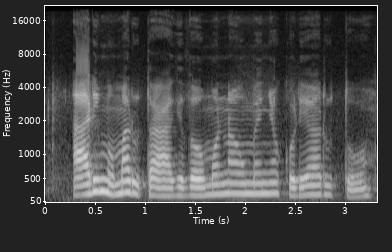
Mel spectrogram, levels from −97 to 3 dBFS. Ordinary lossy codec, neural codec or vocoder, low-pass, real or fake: none; none; 19.8 kHz; real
